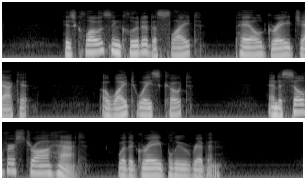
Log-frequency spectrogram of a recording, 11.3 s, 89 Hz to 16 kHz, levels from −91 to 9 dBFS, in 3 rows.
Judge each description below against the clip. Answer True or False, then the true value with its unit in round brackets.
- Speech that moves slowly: True (110 wpm)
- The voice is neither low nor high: False (120 Hz)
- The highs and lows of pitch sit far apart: False (4.3 semitones)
